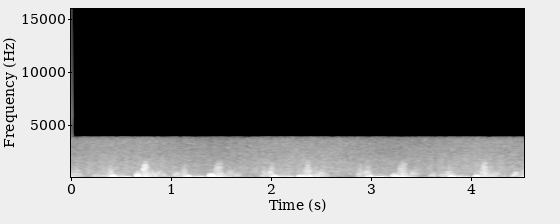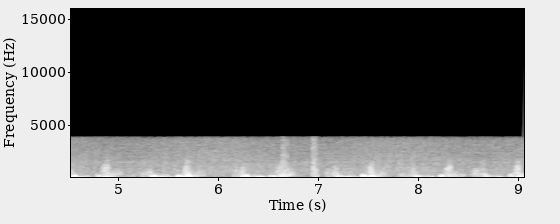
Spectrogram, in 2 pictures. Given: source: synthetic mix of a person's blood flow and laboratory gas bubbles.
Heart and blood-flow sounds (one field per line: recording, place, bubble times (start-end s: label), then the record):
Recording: Doppler ultrasound of blood flow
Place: precordium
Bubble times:
6.61-6.73 s: bubbles
6.93-7.01 s: bubbles
From the record:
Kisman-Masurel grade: 111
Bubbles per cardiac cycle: 1 to 2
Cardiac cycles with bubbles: 1 to 10%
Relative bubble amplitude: barely perceptible (0.100 to 0.250)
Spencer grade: 1 (occasional bubble signal discernible with the cardiac motion signal, with majority of cardiac periods free of bubbles)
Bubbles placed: anywhere in the cardiac cycle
